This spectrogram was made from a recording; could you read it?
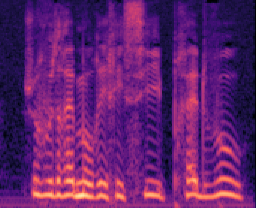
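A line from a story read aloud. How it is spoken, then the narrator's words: Student's small voice. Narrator (French): répond l'élève d'une petite voix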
